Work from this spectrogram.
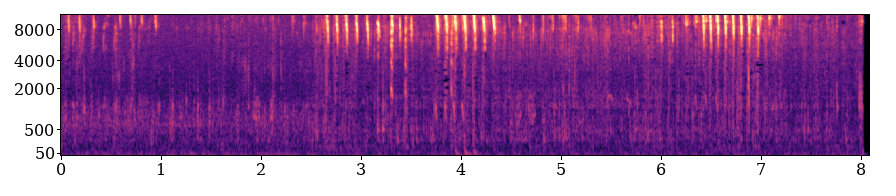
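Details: Screeches from bats on the wing come as rapid, piercing chatters of high squeaks in repeated bursts. The loudest runs arrive around the midpoint and again toward the close, with little else but light background noise.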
